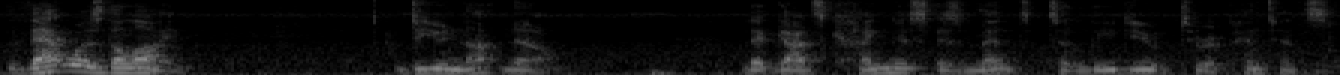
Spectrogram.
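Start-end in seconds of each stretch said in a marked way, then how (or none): 2.7-8.9 slow, measured scripture reading with long pauses; prayerful, slow. Shown as a demonstration. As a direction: repeat it prayerfully, letting each phrase rest. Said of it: "prayerfully, slowly, just repeat it".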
